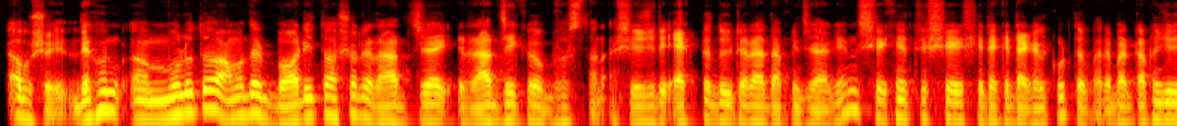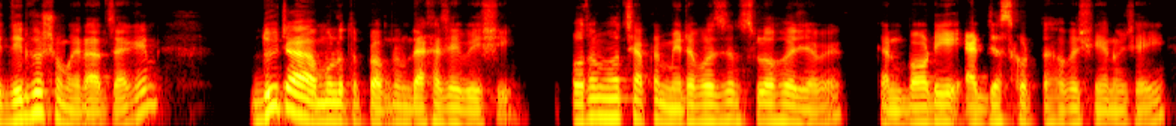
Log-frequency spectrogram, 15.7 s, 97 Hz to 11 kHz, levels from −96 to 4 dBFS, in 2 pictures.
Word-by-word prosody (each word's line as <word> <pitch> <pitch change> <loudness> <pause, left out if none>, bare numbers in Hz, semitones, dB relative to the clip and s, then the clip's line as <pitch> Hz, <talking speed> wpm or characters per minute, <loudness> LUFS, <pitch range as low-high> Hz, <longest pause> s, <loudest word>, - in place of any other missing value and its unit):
অবশ্যই। - - -1
দেখুন 175 +9 +3
অ্যা 130 - 0 0.2
মূলত 160 +4 +2 0.2
আমাদের 150 +4 +1
বডি 110 +7 +3
তো - - 0
আসলে 145 0 -3
রাত 110 +1 +2
যাই 115 0 +3 0.2
রাত 105 +2 +4
জেগে 115 0 -2
অভ্যস্ত 100 +2 -9
না। - - -12
সে - - -6
যদি 105 - -2
১ 105 - -8
টা - - -2
২ 115 - 0
টা - - +1
রাত 105 - -1 0.3
জাগেন 90 - -3
সেক্ষেত্রে 130 0 -3
সে 130 - +1
সেটাকে 105 -2 -2
ট্যাকল 100 0 +2
করতে 150 +1 -3
পারে। - - -5
বাট 105 -1 -1
আপনি 120 - -3
যদি 115 - +1
দীর্ঘ 140 +7 +4
সময়ে 95 -5 -2
রাত 90 - +1
জাগেন 145 - -2 0.7
২ - - +7
টা 195 - +11 0.2
মূলত 120 0 +1
প্রবলেম 105 +2 0
দেখা 100 +2 +1
যায় 100 -2 0
বেশি। 95 +1 -5 0.4
১ম 130 +5 +2
হচ্ছে 140 0 -1
আপনার 125 - -4
মেটাবলিজম 110 +3 0
স্লো 115 0 +1
হয়ে 110 -2 +1
যাবে। 95 +2 -4 0.3
কারণ 90 - -2
বডি 100 +2 +2
অ্যাডজাস্ট 105 +1 +2
করতে 110 -2 -6
হবে 95 +1 -4
সেই 90 - -5
অনুযায়ী। 90 +3 -6
110 Hz, 215 wpm, -25 LUFS, 100-130 Hz, 0.7 s, টা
